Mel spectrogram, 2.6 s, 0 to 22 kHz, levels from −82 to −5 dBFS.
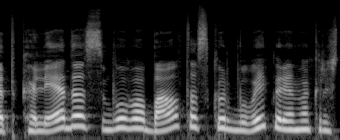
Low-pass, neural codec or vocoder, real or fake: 19.8 kHz; codec, 44.1 kHz, 7.8 kbps, Pupu-Codec; fake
